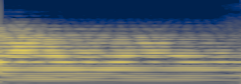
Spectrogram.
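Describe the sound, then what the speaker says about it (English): A carbon-neck electric guitar plays a sustained chord through a tone boost with a half-cocked wah character, distorted and slightly chorused, ringing loud and alone before slowly fading. "it's sort of like a half-cocked wah pedal"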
